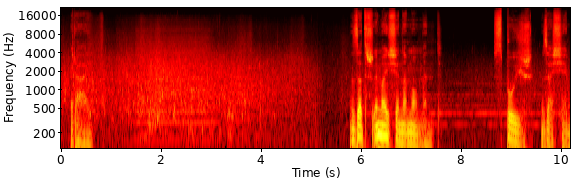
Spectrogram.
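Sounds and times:
sea waves washing onto a sandy beach: 0.0 - 5.8
speech: 0.2 - 0.8, 5.8 - 7.6, 8.7 - 10.1.

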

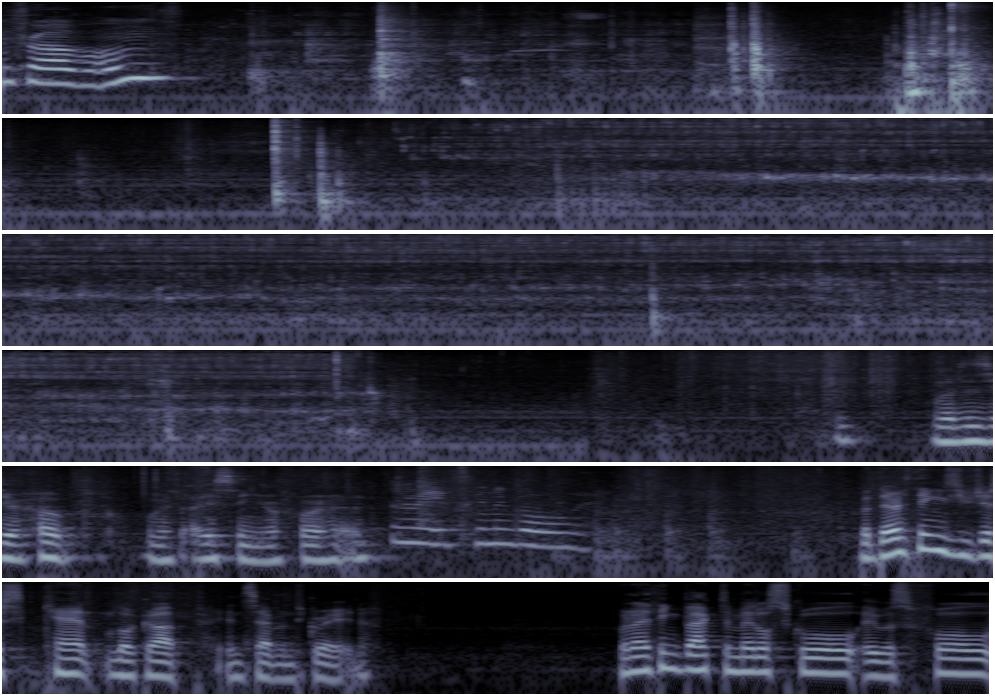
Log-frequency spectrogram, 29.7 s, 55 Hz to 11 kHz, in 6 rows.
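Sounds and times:
speech: 0.0 - 2.0, 19.6 - 22.6, 24.1 - 26.8, 27.9 - 29.7
ice clinking and clattering being handled: 6.8 - 16.9
water running from tap filling a sink or container: 6.8 - 17.2.

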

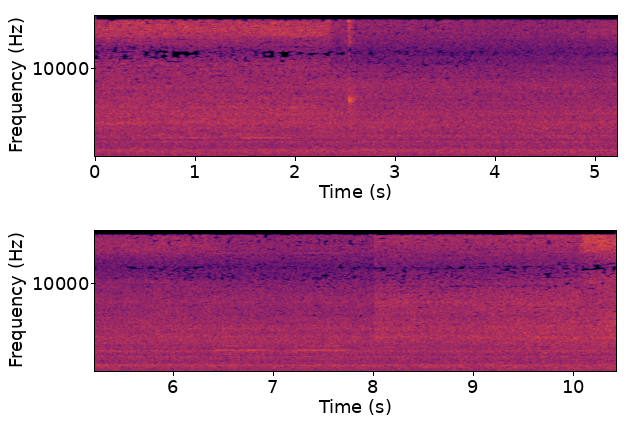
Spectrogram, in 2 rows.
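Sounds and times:
bus engine rumble while travelling through the city: 0.0 - 10.4
bus road roar: 0.0 - 10.4.

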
